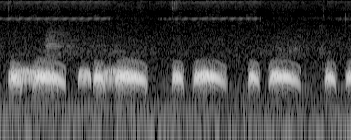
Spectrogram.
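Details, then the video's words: A spotted dove coos in the deep 'thunder tone' style with persistent ending notes. Its low, rounded coos mix short taps with longer sliding tones in a steady rhythm, about one per second. "Cọp Đẹp Như Tranh, Gù Âm Sấm_ Nước Tiền Bổi kèm dậm nghe chỉ có phê. Gù Hậu Bền Bỉ."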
